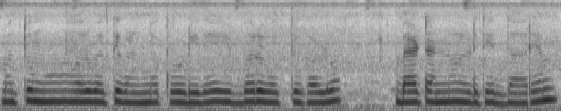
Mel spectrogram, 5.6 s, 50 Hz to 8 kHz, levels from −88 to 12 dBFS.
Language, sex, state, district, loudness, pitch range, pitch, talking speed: Kannada, female, Karnataka, Koppal, -14 LUFS, 220-240 Hz, 230 Hz, 95 wpm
